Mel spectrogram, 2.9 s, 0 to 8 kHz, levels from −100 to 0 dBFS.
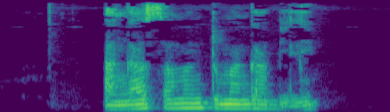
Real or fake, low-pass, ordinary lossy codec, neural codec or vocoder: real; 7.2 kHz; MP3, 32 kbps; none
